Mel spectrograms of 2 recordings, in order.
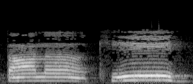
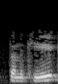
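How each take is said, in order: First: The two words are kept apart as separate. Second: The two words are run together as one. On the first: The speaker calls it right. "ਨਖੇਰ ਕੇ ਪੜੇ ਜਾਣਗੇ" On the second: The speaker calls it wrong. "ਦੋਹਾਂ ਪਦਾਂ ਨੂੰ ਇਕੱਠਾ ਕਰ ਦਿੰਦੇ ਹਨ"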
